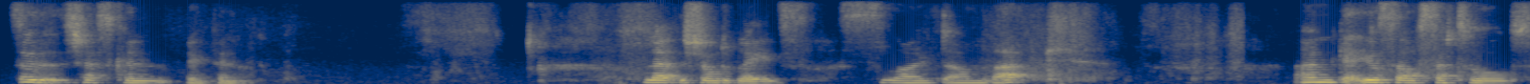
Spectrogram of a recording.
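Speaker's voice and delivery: soothing guided relaxation read; guided yoga practice. Acted. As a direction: talk them gently down into rest.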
